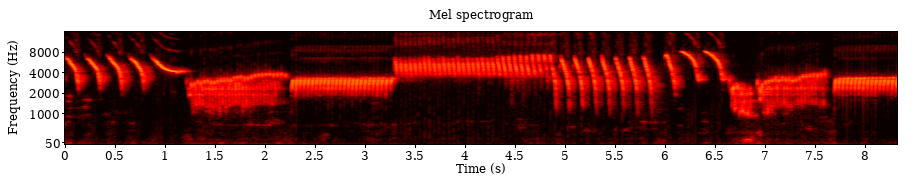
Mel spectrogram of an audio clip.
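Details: Canary in full, lively song as tutor audio for magpie-robins: quick downslurred whistles give way to long buzzy rolls at mid and high pitch, alternating with bursts of rapid descending notes.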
